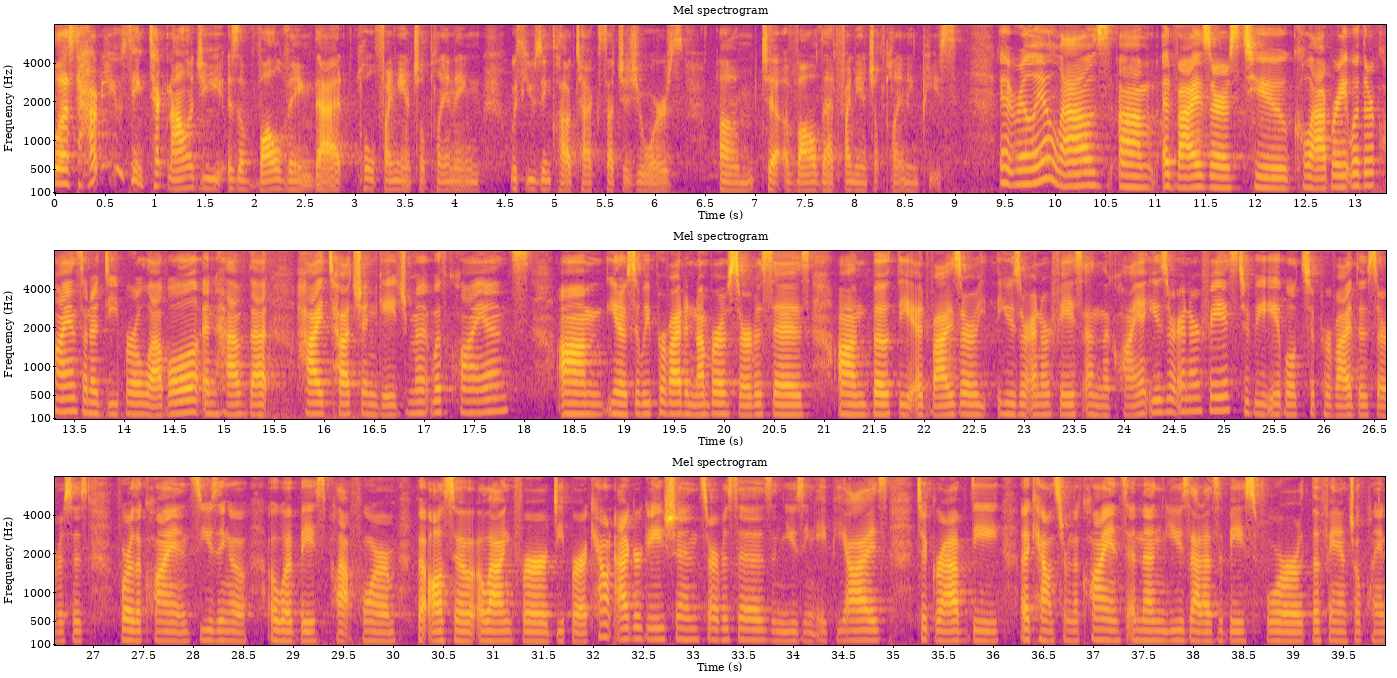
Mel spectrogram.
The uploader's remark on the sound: Live from AICPA Engage 2018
